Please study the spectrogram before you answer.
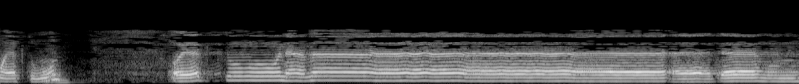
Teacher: وبعد كده هوسط البدل وعليه التقليل، ثم الاشباع البدل وعليه الفتح والتقليل · Term: مد بدل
